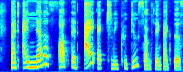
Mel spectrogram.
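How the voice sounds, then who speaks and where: A woman with a German accent speaks at a moderate pace, the sound dry and close with no echo. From Germany. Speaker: pilgrim. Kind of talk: interview. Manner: hesitant, many fillers.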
